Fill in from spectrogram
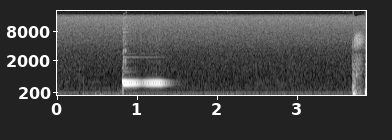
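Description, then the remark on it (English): A single steady electronic beep, an answering machine tone, rings out clearly for under a second over a low background hum, followed by quiet and a brief clunk at the end. “If, however, you leave your name and your number and any other pertinent data at the tone, my operator will return your call promptly.”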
